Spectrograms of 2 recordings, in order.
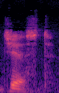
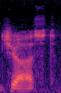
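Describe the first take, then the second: First: The word is said with a vowel like 'gist'. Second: The word is said with a standard vowel. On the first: "I will often say gist" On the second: "Instead of saying just"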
